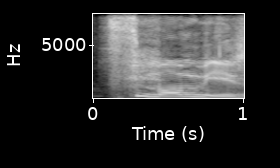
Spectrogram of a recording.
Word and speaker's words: Smombie: Ich kann das gar nicht aussprechen. – Smombie, Schatz.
